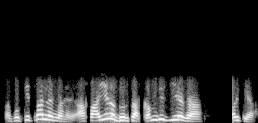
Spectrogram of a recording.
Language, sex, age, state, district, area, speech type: Hindi, female, 30-45, Bihar, Muzaffarpur, rural, conversation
